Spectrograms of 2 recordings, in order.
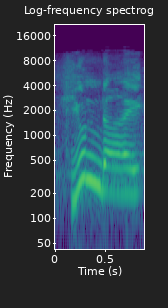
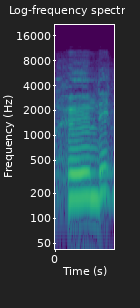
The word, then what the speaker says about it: Hyundai: And you call it a Hyundai. I prefer Hyundai.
